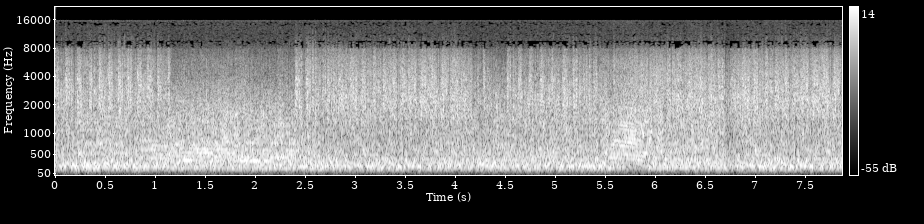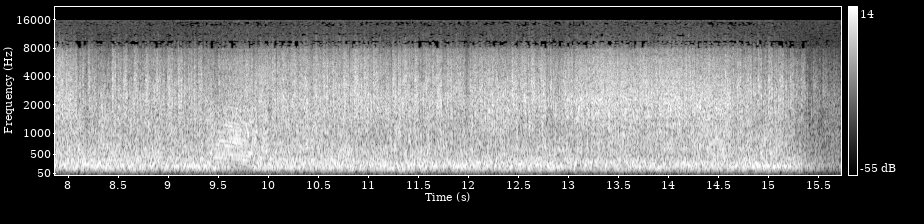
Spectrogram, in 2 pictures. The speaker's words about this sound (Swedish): Tyska flygplan anfaller de framryckande finnarna med kulspruteeld, och striden tilltar i ursinne.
